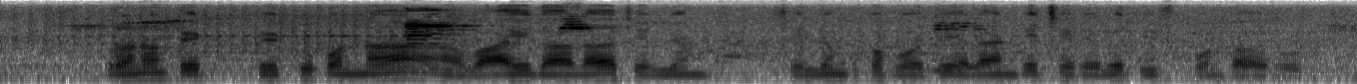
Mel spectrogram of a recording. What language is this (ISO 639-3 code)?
tel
